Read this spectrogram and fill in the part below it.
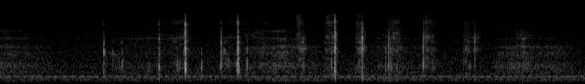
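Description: Metal lens parts click and scrape as they are screwed together by hand.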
